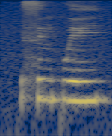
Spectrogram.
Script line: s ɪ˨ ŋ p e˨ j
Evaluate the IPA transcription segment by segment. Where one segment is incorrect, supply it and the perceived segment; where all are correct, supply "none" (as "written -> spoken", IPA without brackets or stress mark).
p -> kʷ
